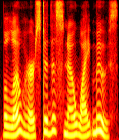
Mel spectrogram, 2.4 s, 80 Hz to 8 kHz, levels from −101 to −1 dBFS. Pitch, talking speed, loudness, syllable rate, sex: 210 Hz, 175 wpm, -16 LUFS, 4.4 syllables/s, female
